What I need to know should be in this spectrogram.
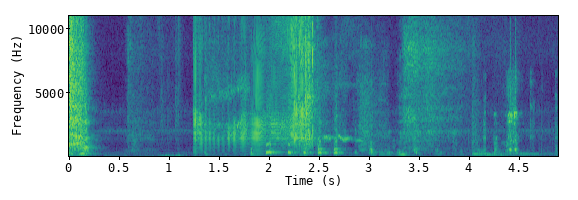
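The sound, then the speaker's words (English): A voice imitates a clumsy, badly timed cough: one long, rasping vocal burst followed by several shorter, choppy throaty noises, loud and alone without other talk. “you try and cough to cover it, but like your timing is completely off, so it just goes”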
